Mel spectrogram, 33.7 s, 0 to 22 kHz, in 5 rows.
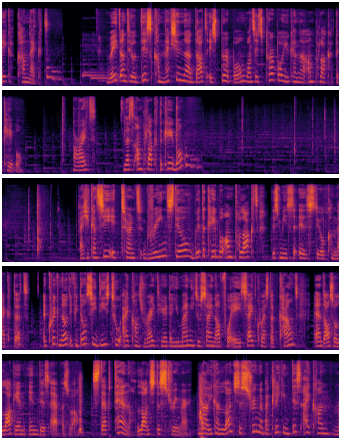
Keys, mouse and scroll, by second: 0.6 click, 33.0 click.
